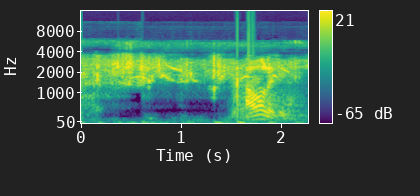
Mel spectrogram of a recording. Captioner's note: birds chirping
